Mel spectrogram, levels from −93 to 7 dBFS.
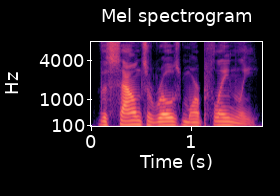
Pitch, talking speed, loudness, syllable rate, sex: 115 Hz, 175 wpm, -20 LUFS, 5.1 syllables/s, male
